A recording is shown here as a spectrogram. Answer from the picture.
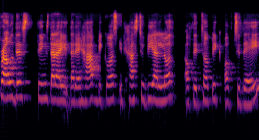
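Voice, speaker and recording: In a Chilean Spanish accent, a woman speaks with a fairly high pitch. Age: 40s. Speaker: network marketing entrepreneur. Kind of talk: testimony. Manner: halting.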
